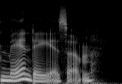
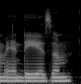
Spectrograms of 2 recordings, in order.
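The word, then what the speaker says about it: Mandaeism: We'll have to do a deep dive on Mandaism, which we might be mispronouncing. It looks like it's pronounced Mandaism.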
